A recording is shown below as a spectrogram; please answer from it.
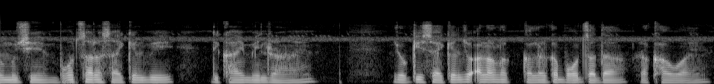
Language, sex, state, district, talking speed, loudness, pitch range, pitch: Hindi, male, Nagaland, Kohima, 185 wpm, -22 LUFS, 100-110 Hz, 105 Hz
